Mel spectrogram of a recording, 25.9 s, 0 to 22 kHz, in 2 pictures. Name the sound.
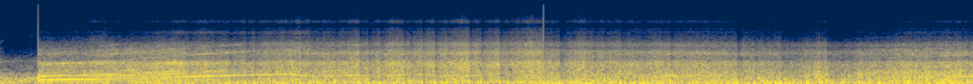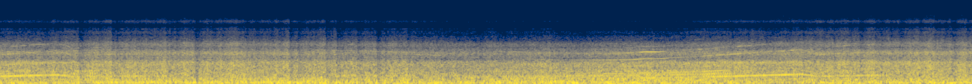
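Chevrolet Camaro ZL1 accelerating with 10-speed automatic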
